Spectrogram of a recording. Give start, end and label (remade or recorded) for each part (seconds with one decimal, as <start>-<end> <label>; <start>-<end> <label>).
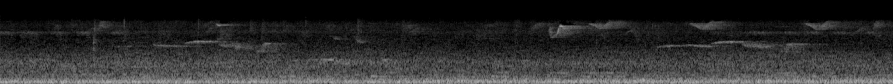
0.0-1.1 recorded; 1.1-4.1 remade; 4.1-4.6 recorded; 4.6-6.1 remade; 6.1-8.9 recorded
